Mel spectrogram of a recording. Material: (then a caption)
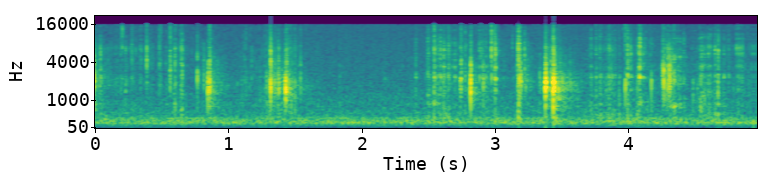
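Soap. A metal cutter blade shaves and scrapes along the sides of a solid, hand-sized pressed cube of recycled soap, held close. The sound is a dry, crackling scrape broken by sharp, bright crunching bursts that stop almost instantly, over a quiet low hiss.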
